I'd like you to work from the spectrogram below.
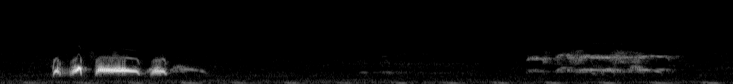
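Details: Spotted dove used as a decoy to draw wild doves, giving one loud phrase of short coos, a long burry croon and a final note. A fainter, higher dove-like call sounds later in the quiet.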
